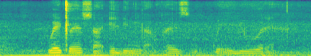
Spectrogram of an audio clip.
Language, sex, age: Xhosa, male, 26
